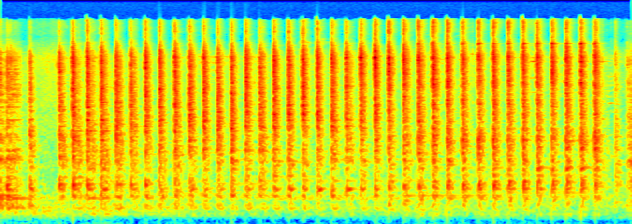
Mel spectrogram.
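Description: Rapid, evenly spaced metallic tapping, about nine strikes a second, with a ringing note. It begins with a single sharp knock and runs steadily for about five seconds.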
